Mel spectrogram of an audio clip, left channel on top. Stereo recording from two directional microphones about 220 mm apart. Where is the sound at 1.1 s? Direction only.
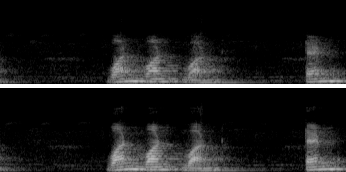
45° right (ahead or behind).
